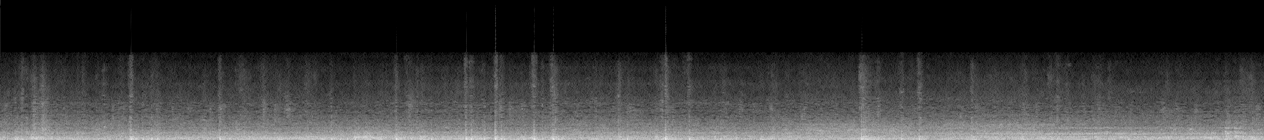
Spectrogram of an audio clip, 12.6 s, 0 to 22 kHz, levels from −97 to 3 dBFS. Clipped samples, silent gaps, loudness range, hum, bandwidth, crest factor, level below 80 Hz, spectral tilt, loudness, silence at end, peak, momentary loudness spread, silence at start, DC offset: under 0.1%; none; 3 LU; none; 12 kHz; 18 dB; -38 dBFS; -8 dB/octave; -19 LUFS; 0 s; 0 dBFS; 5 LU; 0 s; under 0.1%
